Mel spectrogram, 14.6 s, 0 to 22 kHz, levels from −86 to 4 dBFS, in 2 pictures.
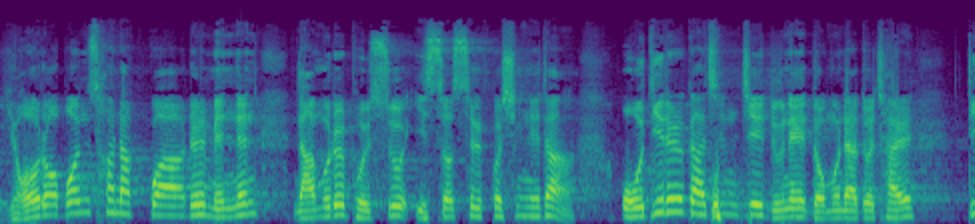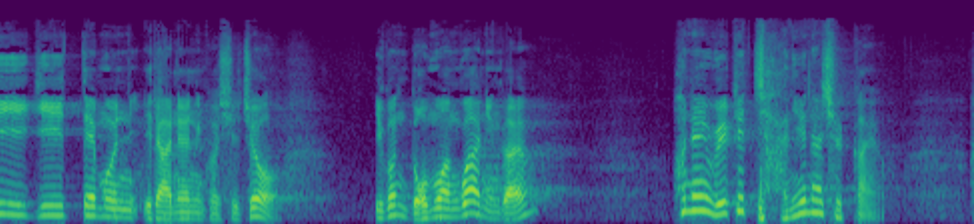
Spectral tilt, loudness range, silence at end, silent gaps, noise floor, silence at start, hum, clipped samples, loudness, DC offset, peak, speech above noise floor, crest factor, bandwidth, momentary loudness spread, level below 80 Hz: -4 dB/octave; 4 LU; 0 s; none; -54 dBFS; 0 s; none; under 0.1%; -16 LUFS; under 0.1%; 0 dBFS; 38 dB; 16 dB; 15.5 kHz; 8 LU; -52 dBFS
